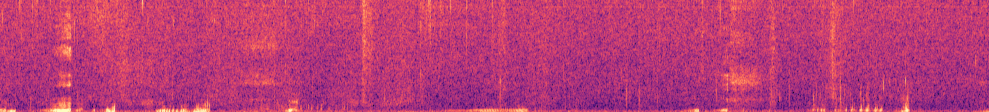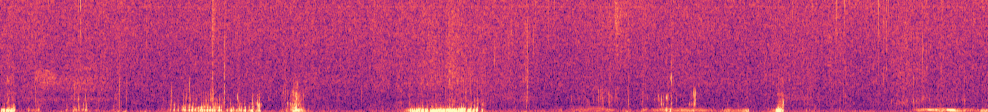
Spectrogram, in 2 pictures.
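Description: Irregular low gurgles and rumbles, some long and rolling, with quiet gaps; hunger bowel sounds, a normal finding.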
